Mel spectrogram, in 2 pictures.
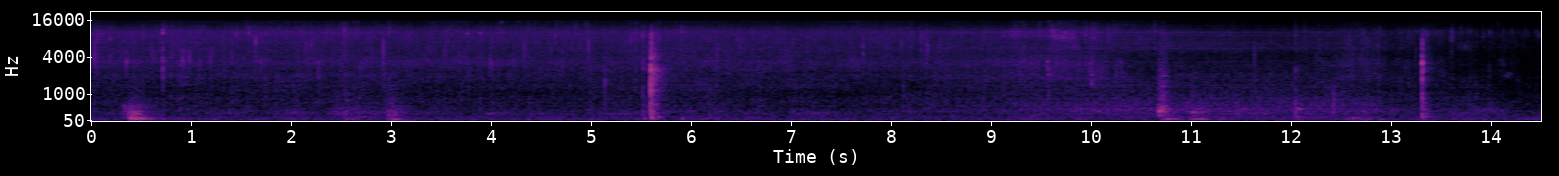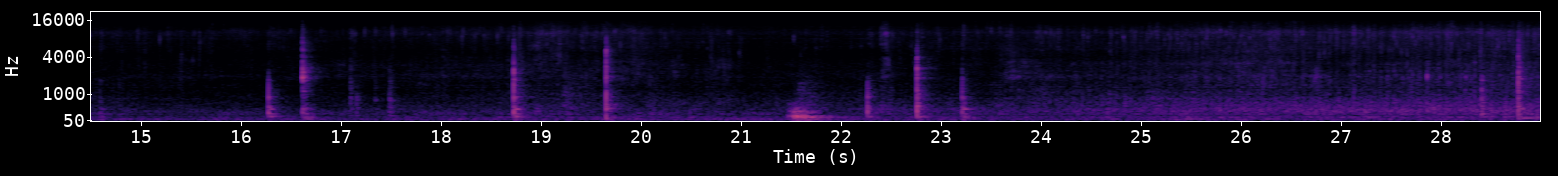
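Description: Masala curry of potatoes, cauliflower and eggs sizzling in a metal kadhai. The hiss is steady and grows fainter through the middle. A wooden spatula stirs it and knocks and scrapes against the pan now and then, most often in the second half.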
